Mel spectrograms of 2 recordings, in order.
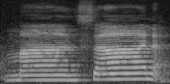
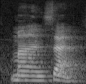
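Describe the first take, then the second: First: MANZANA stretched very slowly, syllable by syllable; drawn-out word model. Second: Said in the usual way. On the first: Shown as a demonstration. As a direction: stretch "manzana" out for a child to repeat. Modela la palabra para repetir. ("manzana" muy lenta y alargada, para que la repita)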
